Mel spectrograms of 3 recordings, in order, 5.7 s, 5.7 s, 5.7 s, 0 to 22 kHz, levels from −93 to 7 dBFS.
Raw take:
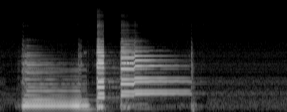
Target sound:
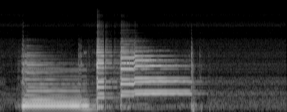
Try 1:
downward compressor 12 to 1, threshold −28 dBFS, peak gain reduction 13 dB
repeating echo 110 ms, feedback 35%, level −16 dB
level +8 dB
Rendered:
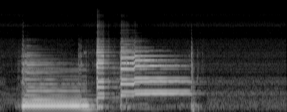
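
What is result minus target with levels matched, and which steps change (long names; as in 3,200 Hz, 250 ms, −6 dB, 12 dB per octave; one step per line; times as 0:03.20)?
echo 56 ms early
change: repeating echo 166 ms, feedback 35%, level −16 dB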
